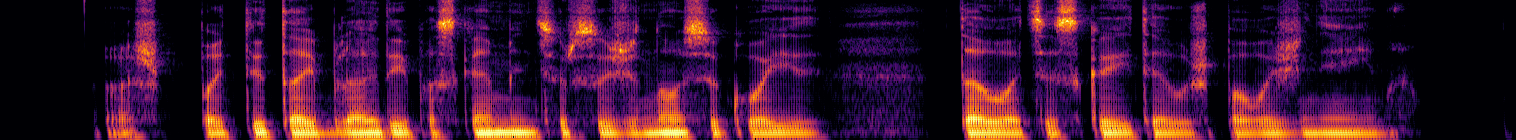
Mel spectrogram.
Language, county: Lithuanian, Kaunas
